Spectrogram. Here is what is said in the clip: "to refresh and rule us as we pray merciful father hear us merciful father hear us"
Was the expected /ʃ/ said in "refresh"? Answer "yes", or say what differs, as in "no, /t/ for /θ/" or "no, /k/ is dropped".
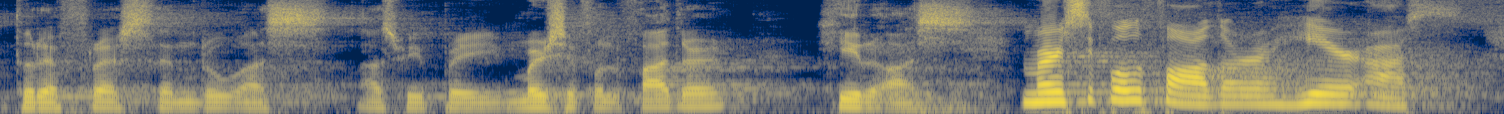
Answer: no, /s/ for /ʃ/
